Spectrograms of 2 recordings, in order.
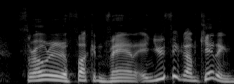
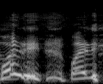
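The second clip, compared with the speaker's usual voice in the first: shouting; 11 semitones higher, 6 dB louder, faster than usual. Real, not acted. Laughing shouted protest.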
